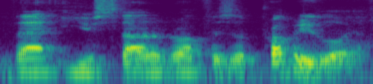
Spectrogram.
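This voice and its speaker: A man's voice: low voice, fairly even intonation, fast talker, a little hiss or hum. A man hosting a podcast, interviewing in a casual, chatty style.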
